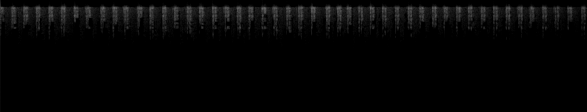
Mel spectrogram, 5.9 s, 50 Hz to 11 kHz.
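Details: Meadow katydid (등줄어리쌕쌔기), recorded by Korea's National Institute of Biological Resources in 2020: a high, dry buzzing trill of rapid pulses, roughly ten per second, steady throughout, with no other sounds.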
